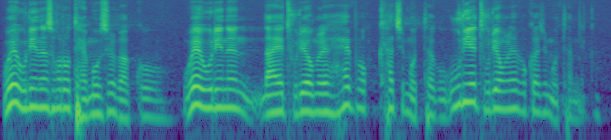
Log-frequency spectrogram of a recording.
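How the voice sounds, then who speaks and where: A man in his thirties preaching a sermon, telling stories and swinging from soft passages to loud, emphatic ones. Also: a little high, expressive, fast talker. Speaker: pastor. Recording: long church hall reverb.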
